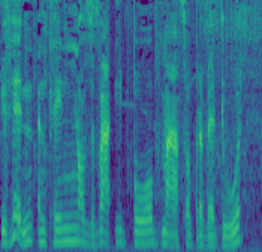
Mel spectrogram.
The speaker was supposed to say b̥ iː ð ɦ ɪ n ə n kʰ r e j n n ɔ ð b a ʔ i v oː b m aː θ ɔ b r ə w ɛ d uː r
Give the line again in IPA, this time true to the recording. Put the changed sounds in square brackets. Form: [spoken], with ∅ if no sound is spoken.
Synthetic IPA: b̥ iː ð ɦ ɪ n ə n kʰ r e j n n ɔ ð [v] a ʔ i [b] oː b m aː θ ɔ b r ə [v] ɛ d uː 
